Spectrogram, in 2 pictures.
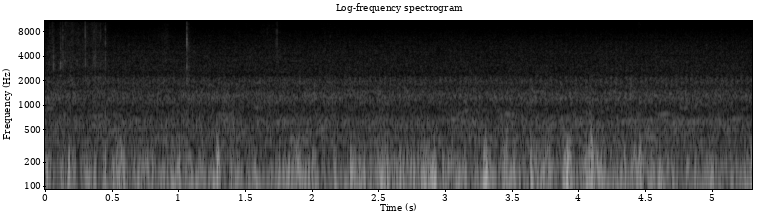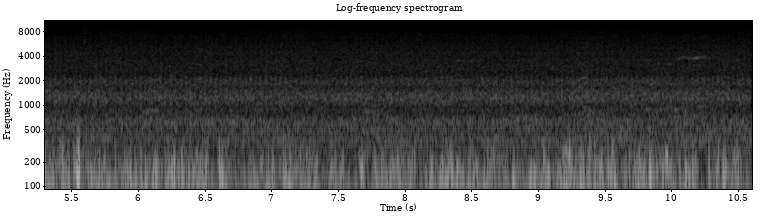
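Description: A steady, uneven low rumble of background noise, with a few faint clicks in the first two seconds.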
